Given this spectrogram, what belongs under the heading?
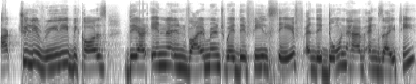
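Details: Adult woman speaking; typical speech.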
